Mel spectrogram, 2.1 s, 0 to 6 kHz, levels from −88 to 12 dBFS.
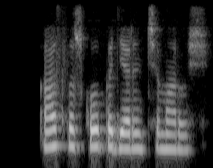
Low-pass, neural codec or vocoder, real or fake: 5.4 kHz; none; real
